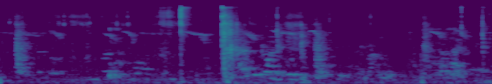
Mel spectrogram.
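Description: Near silence: faint handling noise with a couple of soft clicks as a rapid HIV test strip is taken out of its foil pack and set down, with faint bird chirps in the background.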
